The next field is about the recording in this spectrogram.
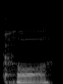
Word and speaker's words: corps: And tell you that you pronounce that word core. – Corpse. – Core. – So it's the nurse corps? – Yeah.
